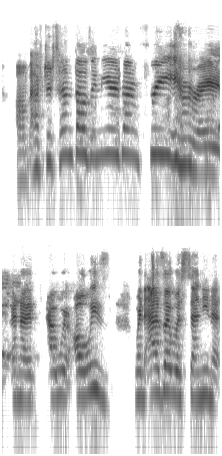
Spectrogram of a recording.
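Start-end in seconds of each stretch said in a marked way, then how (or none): 0.4-2.3 high, gloating villainess voice. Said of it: "I would always read it in her voice".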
